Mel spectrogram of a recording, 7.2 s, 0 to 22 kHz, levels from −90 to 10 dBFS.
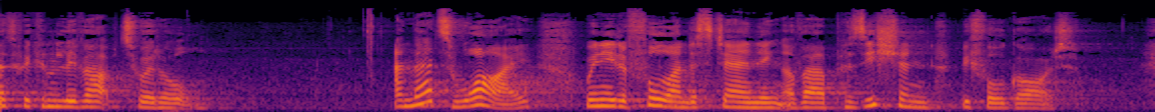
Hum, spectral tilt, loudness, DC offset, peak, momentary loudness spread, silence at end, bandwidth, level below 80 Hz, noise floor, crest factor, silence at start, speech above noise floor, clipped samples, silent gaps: none; -3 dB/octave; -21 LUFS; under 0.1%; -4 dBFS; 10 LU; 0 s; 16 kHz; -64 dBFS; -51 dBFS; 18 dB; 0 s; 29 dB; under 0.1%; none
